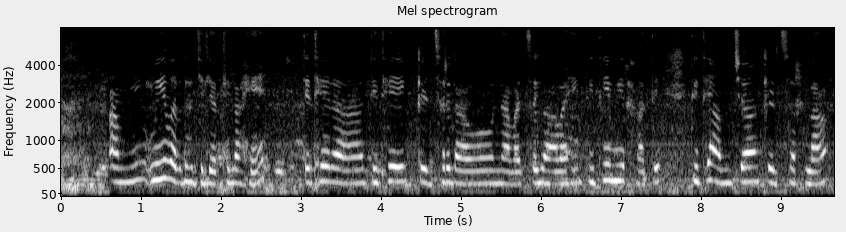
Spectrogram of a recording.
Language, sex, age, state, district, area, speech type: Marathi, female, 18-30, Maharashtra, Wardha, rural, spontaneous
